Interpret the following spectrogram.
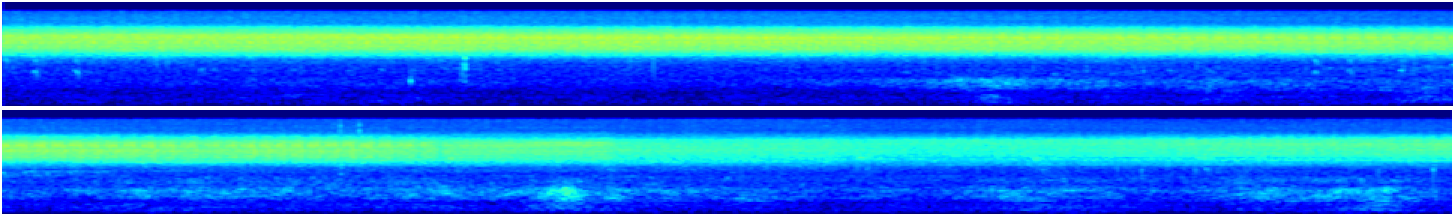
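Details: Summer cicadas in an outdoor setting with birds and squirrels: a steady high buzzing drone continues while softer scattered rustles and brief lower sounds appear underneath, the buzz fading slightly toward the end.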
